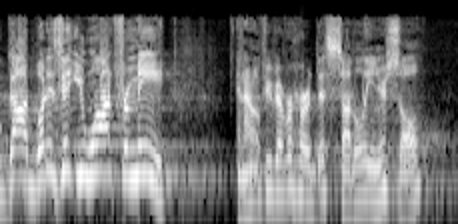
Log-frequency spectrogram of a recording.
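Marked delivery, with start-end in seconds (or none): 0.0-1.6 higher, louder, pressing demand; exasperated plea to God. Retold or imitated. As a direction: throw the question up at God. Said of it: "Sometimes I go".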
